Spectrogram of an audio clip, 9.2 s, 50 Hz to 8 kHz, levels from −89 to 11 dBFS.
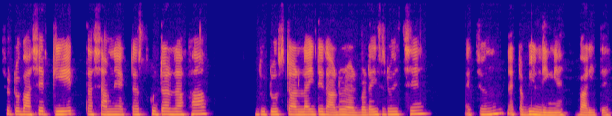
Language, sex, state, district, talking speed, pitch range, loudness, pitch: Bengali, female, West Bengal, Jhargram, 125 wpm, 180-205 Hz, -17 LUFS, 190 Hz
